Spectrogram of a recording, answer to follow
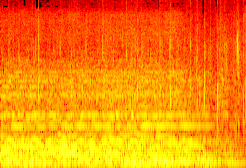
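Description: Instrumental close of a pop song's recorded backing track over a concert PA: sustained chords over a steady bass, with no singing, that stop right at the end.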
